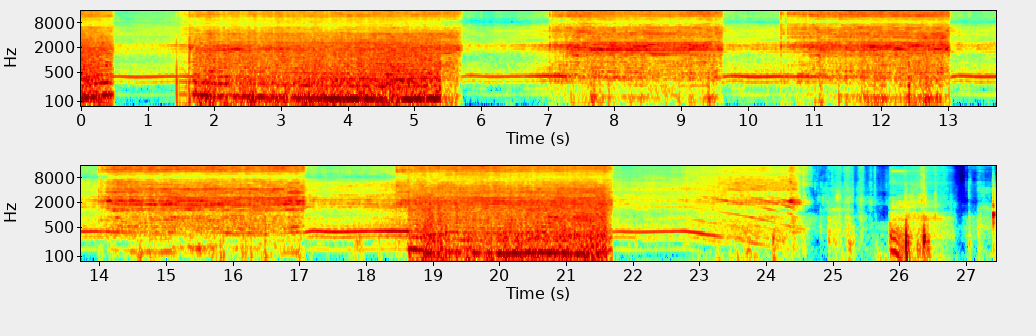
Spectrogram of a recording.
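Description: Parkside angle grinder cutting metal on a vacuum-cleaner motor in about six passes, a loud grinding each time, with the disc whining freely in the short gaps between cuts. Near the end it is switched off and winds down with a falling whine, then a few clatters of metal being handled.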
